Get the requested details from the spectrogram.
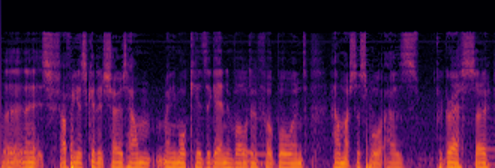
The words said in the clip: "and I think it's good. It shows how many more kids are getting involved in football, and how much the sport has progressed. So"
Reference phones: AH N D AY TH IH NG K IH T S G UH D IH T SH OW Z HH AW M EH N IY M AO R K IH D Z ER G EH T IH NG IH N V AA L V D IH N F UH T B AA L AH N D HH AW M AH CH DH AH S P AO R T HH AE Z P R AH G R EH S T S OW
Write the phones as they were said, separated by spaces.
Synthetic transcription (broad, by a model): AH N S AY TH IH NG K IH T S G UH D IH T SH OW Z HH AW M EH N IY M AO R K IH D Z ER G EH T IH NG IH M V AA L V D IH N F UH T B AA L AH N HH AW M AH CH DH AH S P AO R T HH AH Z P R AH G R EH S T S OW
